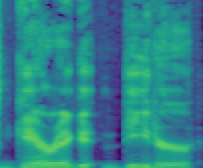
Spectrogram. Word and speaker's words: Gehrig Dieter: I could never, until I saw his name in print, I thought they just didn't know how to pronounce Greg anymore, but it wasn't. It's Gehrig Dieter, and yeah.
